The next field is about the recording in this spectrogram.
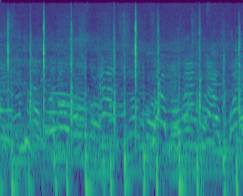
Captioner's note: tapping sound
